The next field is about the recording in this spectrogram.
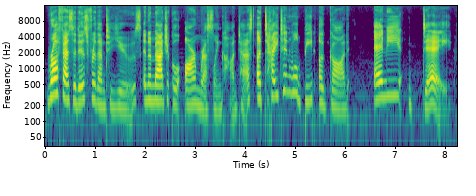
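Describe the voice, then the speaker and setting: Animated, high-voiced nerdy girlfriend played by a woman. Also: a little slow, no echo. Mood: enthusiastic, nerdy. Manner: animated, colloquial, emphatic. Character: enthusiastic nerdy girlfriend explaining Greek myths. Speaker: audio roleplay performer. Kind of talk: casual storytelling ramble.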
